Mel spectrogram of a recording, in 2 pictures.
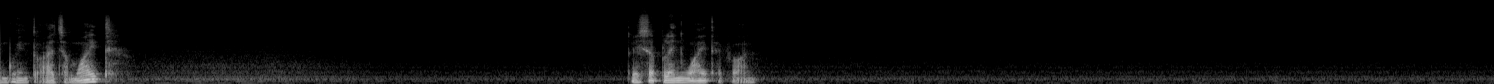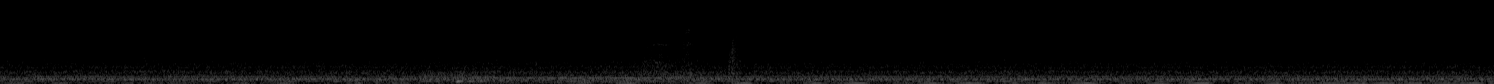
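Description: A brush strokes softly on canvas.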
